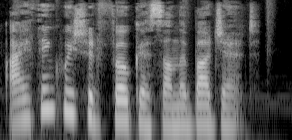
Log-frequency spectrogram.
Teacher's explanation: The words think, focus, and budget are stressed. This helps people understand the key points.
